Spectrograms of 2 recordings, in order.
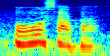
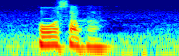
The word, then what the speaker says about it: Osaka: Osaka, you just, a quick pronunciation, Osaka. To them, it's Osaka. So there's an emphasis on the beginning, the O, Osaka.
